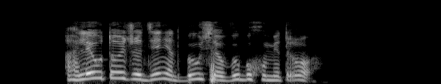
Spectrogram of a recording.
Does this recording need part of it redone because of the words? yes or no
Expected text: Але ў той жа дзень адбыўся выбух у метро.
no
